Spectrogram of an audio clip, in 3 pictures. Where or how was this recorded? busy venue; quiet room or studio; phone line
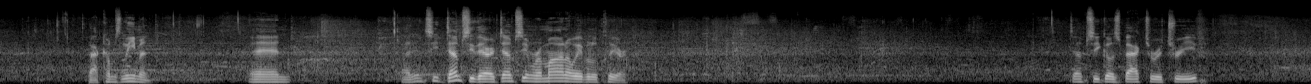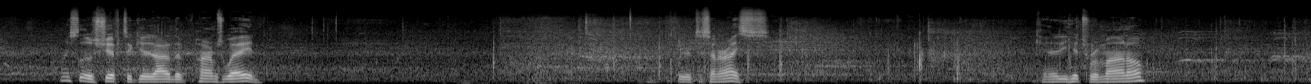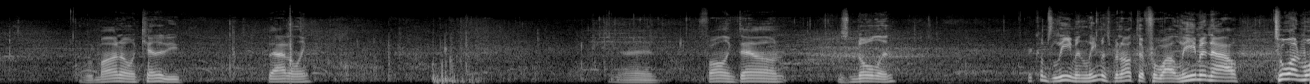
busy venue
